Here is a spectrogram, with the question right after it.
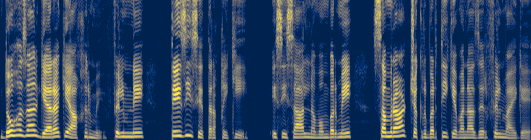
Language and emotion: Urdu, neutral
